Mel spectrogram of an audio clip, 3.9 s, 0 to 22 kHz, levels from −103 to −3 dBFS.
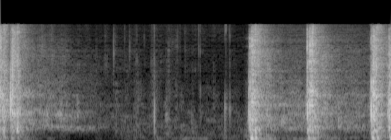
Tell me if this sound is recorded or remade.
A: remade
